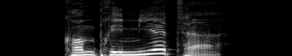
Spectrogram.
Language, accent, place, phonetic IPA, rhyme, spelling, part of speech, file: German, Germany, Berlin, [kɔmpʁiˈmiːɐ̯tɐ], -iːɐ̯tɐ, komprimierter, adjective, De-komprimierter.ogg
- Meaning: inflection of komprimiert: 1. strong/mixed nominative masculine singular 2. strong genitive/dative feminine singular 3. strong genitive plural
